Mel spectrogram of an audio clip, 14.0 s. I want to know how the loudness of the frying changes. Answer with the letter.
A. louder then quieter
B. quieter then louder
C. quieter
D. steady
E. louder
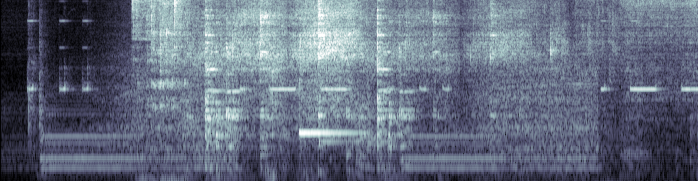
C.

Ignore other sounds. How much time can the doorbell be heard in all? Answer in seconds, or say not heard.
2 s.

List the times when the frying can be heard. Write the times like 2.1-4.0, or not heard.
2.6-13.9.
